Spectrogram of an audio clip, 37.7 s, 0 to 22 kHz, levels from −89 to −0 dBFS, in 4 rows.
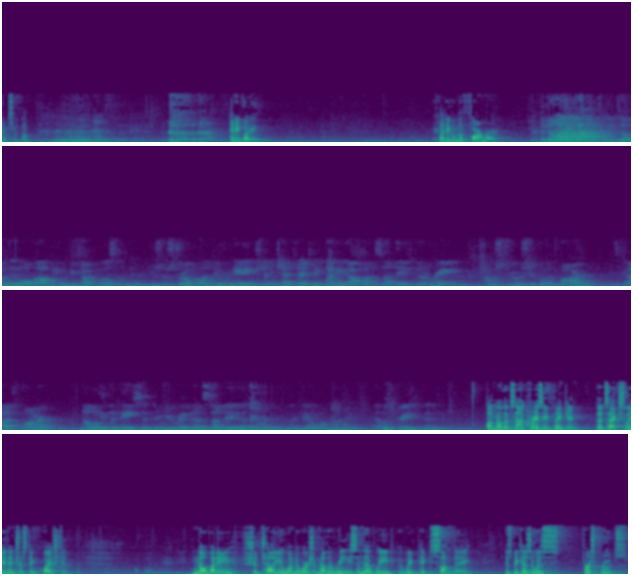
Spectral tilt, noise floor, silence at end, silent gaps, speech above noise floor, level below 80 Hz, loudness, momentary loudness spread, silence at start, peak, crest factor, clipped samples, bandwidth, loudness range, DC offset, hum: -4 dB/octave; -60 dBFS; 0 s; none; 27 dB; -66 dBFS; -35 LUFS; 24 LU; 0 s; -14 dBFS; 24 dB; under 0.1%; 7.6 kHz; 20 LU; under 0.1%; none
